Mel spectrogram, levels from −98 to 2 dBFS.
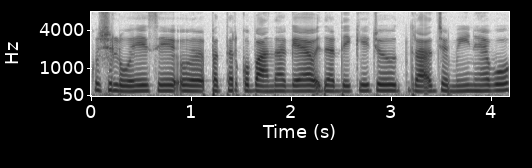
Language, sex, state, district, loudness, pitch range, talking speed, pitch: Hindi, female, Goa, North and South Goa, -16 LUFS, 195-210 Hz, 245 wpm, 200 Hz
